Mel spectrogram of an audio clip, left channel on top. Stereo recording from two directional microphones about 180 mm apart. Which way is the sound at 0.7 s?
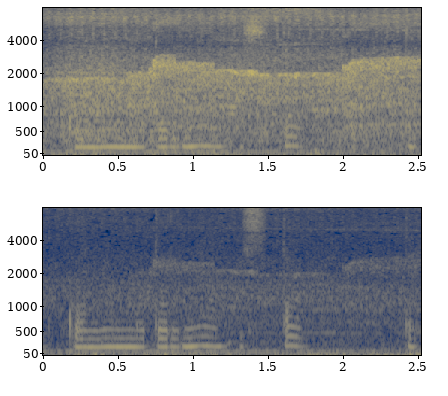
50° left (ahead or behind).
